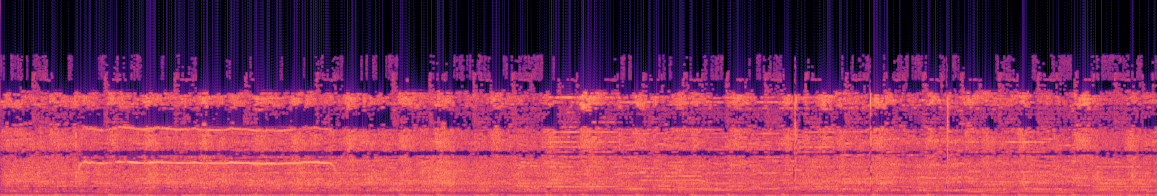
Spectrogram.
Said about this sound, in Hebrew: יש לנו קטע ממש לשמוע משם. יאללה, בוא נשמח. אלפים, אלפים ברחובות ממלאים.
